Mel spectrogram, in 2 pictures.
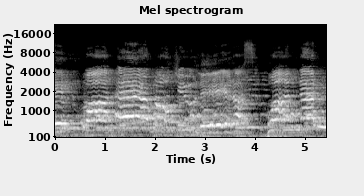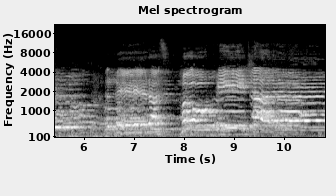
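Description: Mixed-voice a cappella group singing in close harmony under a male lead voice, in phrases that swell and break off every second or two.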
